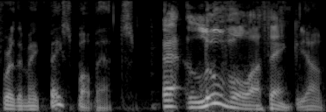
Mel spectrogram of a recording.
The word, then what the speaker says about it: Louisville: Louisville, I think. Yeah. You got to say it like that. Louisville. It's not Louisville. Yeah. It's Louisville, right?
